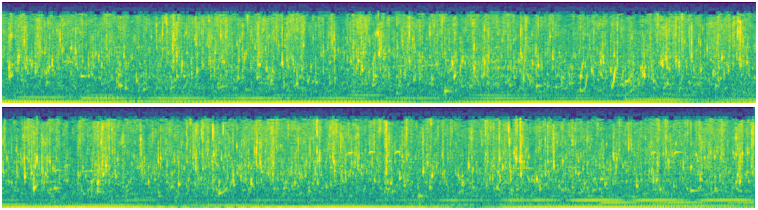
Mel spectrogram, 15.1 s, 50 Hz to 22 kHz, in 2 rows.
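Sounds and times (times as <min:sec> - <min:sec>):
soft low sustained music notes: 0:00.0 - 0:15.0
water trickling and splashing: 0:00.0 - 0:15.0.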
